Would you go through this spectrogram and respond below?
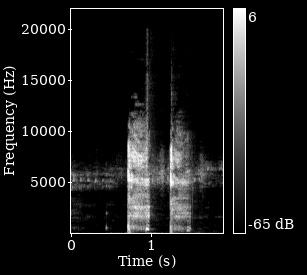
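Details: Two harsh coughs in quick succession, each a sharp burst with a rough tail, in a quiet room; person's cough.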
